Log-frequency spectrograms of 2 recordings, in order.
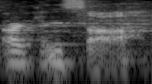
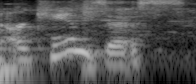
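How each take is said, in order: First: The final S sound is silent. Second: The final S sound is pronounced. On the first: This is how locals say it. The speaker calls it right. "Do you enunciate the last S in Arkansas? No, you don't" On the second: This is how outsiders say it. The speaker calls it wrong. "In which case you call it Arkansas, and you're as wrong as I am"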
